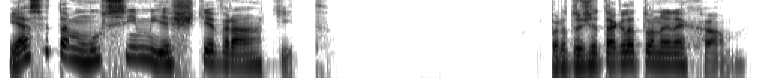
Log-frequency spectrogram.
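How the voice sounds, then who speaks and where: A man telling a personal story in a casual, animated way, with many hesitations and direct asides to the viewers. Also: on the high side, dry recording, clean studio sound.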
